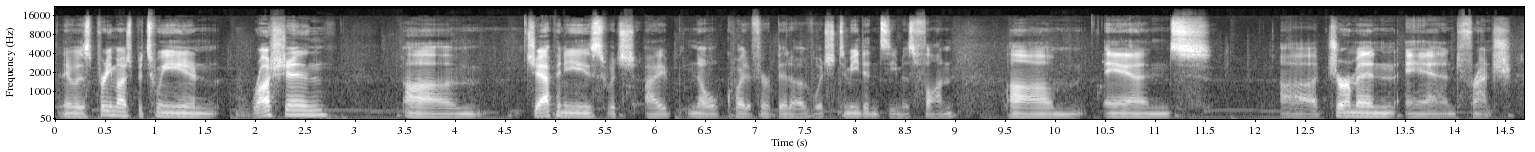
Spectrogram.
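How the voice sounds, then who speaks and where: With slight background noise, a man on the low side speaks slowly in a bright, forceful voice with fairly even intonation. Live-streaming a game, he reviews viewer accounts and answers chat between play, his advice wandering and full of fillers and restarts.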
